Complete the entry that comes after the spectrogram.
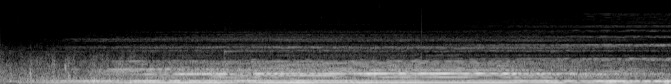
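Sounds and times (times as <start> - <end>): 
deep foghorn-like moan from the fog: 0.0 - 6.6.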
